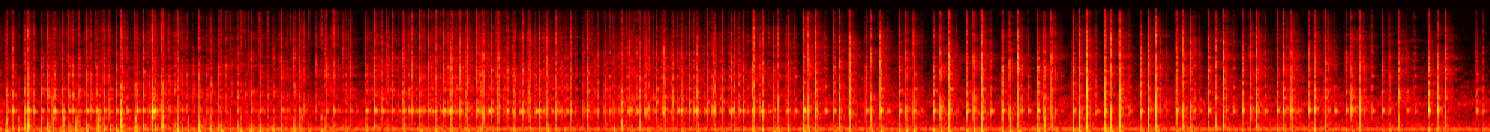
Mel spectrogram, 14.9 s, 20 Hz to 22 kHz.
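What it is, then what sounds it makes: Metal cream tin. Fingernails rapidly tap the side band and lid edge of a small round blue metal Nivea cream tin, producing quick, dry clicks with a faint metallic ping around 650 Hz that dies away almost instantly. The tapping runs continuously through the clip over a steady low hum, growing denser and more pronounced in the second half.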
